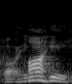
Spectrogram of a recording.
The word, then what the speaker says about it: Haughey: Haughey.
